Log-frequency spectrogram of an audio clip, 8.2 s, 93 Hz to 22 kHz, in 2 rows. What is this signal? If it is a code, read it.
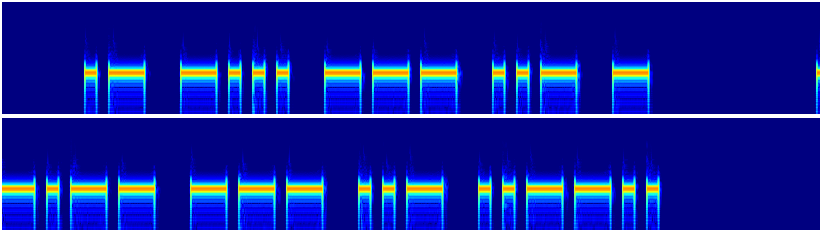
Morse code, heard as a keyed tone, about 20 wpm, 700 Hz. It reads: ABOUT YOU?
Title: 2x Word-Spacing - Sentences from Top 100 Words - 20wpm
